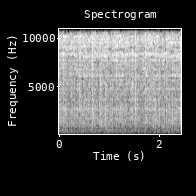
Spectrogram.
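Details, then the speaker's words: Vevor MIG 130 cheap flux core welder, heat set around 65, flat beads: smooth, fitting, even frying crackle with small regular pops and no bangs or gaps, the steady arc sound you want. "you hear how smooth and fitting it is that's the sound you're looking for you want to smooth steady from"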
